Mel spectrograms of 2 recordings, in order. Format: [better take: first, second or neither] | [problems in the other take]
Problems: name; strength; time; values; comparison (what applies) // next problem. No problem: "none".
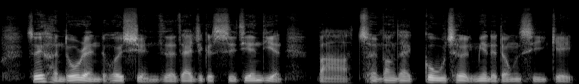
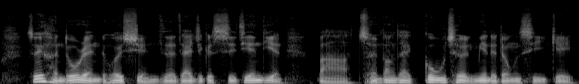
second | thin; somewhat; fading below 350 Hz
